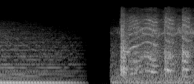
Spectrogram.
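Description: A car engine cranks but fails to start because of a weak battery, giving a steady pulsing chug for about a second before it cuts off abruptly into silence.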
